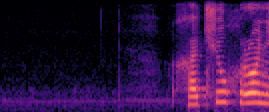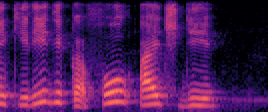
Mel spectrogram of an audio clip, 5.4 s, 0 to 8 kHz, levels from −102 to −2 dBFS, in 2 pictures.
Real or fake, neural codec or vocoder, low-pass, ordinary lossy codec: real; none; 7.2 kHz; Opus, 16 kbps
